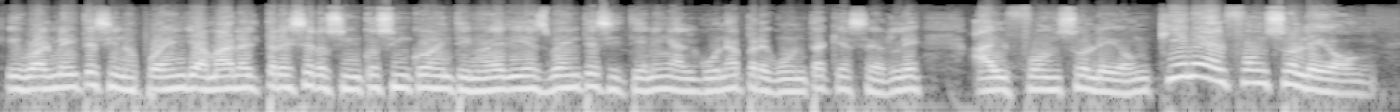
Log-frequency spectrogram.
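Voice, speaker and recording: Male radio interviewer, fairly high pitch, enthusiastic, emphatic repetitions, conversational, dry studio mic. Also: brisk, a little mellow, no echo. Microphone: studio microphone on boom arm, headphones.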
